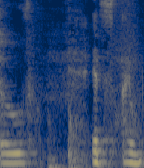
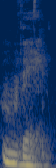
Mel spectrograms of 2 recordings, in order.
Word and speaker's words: Ove: I always said Ove. After watching the movie, I now know it's pronounced Uwe. Uwe.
